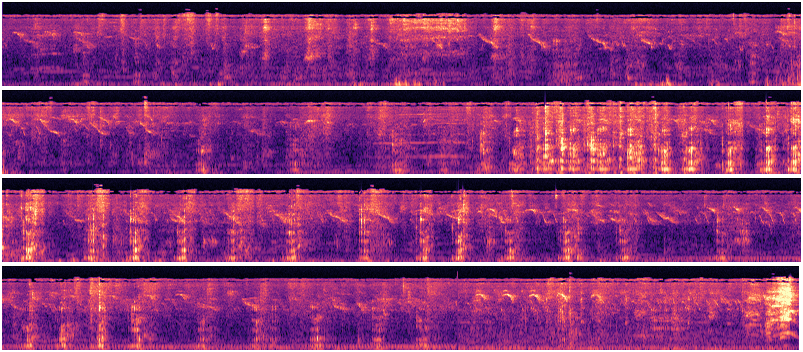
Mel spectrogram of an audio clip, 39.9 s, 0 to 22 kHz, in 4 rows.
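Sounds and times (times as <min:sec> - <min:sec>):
pigs grunting: 0:14.8 - 0:28.0, 0:28.8 - 0:35.8, 0:36.6 - 0:39.9.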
